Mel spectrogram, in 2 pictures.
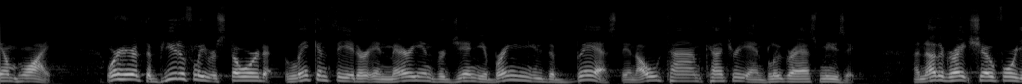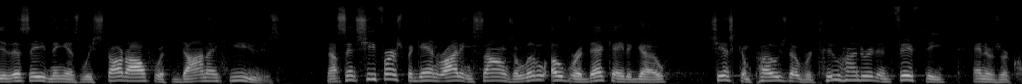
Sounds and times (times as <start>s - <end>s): Speech: 0.0s - 20.4s.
